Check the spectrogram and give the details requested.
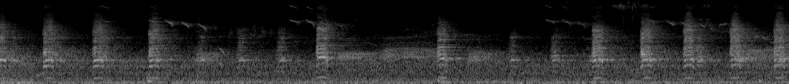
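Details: Egyptian geese, a pair perched together up a tree near Henley upon Thames and courting, give loud harsh honks in quick bursts about twice a second, with thin bird chirps high in the background.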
